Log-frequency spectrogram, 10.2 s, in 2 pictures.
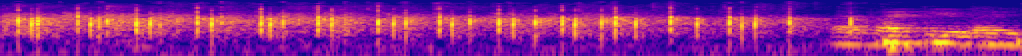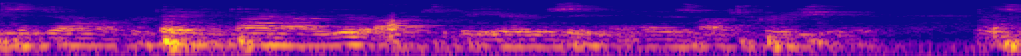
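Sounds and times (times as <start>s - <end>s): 
audience applause: 0.0s - 4.4s
speech: 4.3s - 9.4s, 10.0s - 10.2s.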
